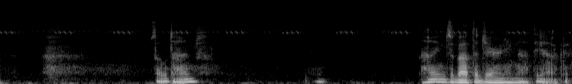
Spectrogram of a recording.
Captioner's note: sighs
